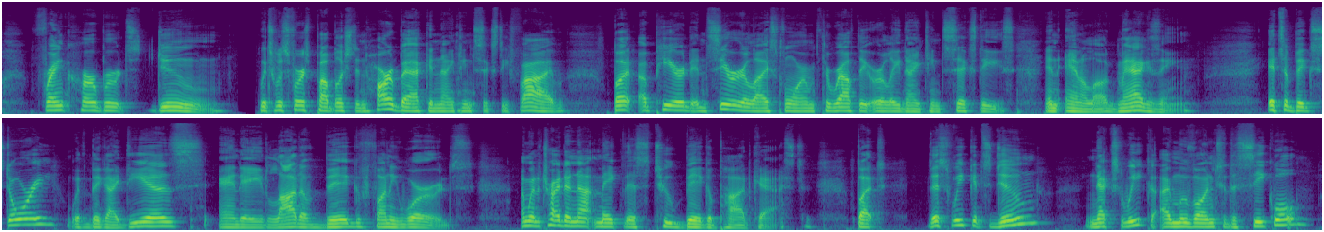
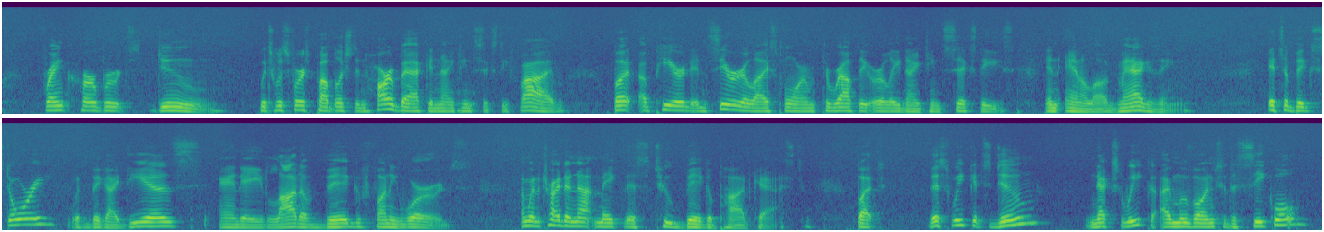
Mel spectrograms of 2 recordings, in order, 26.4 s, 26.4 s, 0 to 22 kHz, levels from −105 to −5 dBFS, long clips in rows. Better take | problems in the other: first | hiss; faint; throughout; 20 dB below the speech

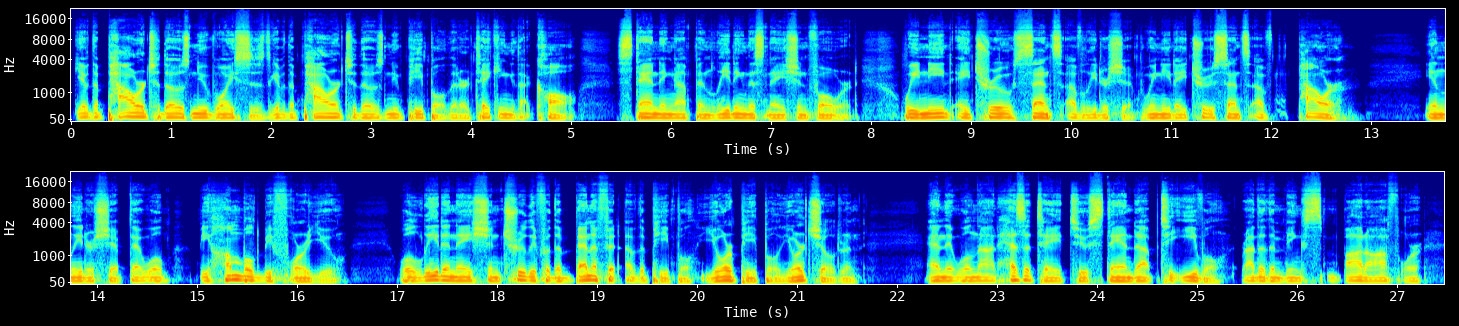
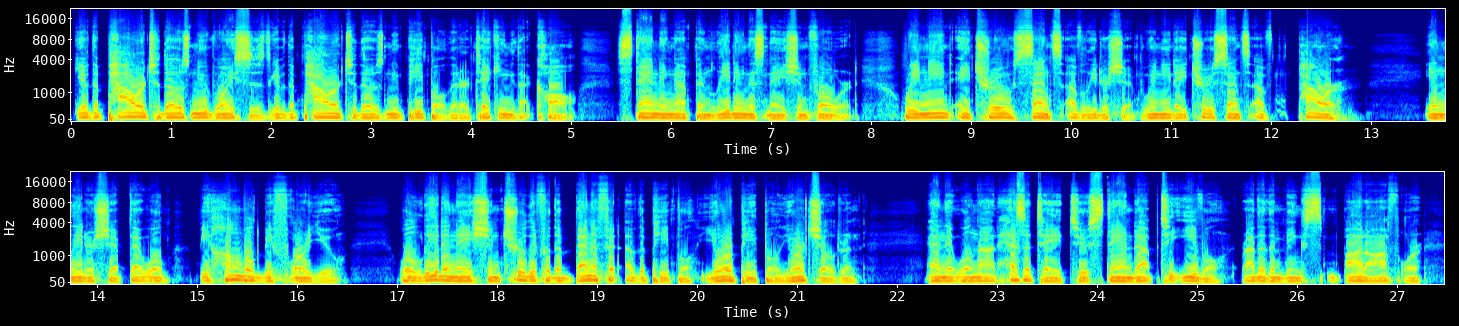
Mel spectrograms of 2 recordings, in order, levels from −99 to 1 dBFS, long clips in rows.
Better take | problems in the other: first | distortion; slight; 8% of the sound clipped

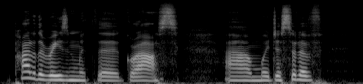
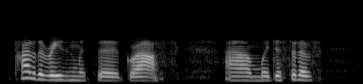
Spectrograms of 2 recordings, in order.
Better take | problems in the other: first | phone-call audio

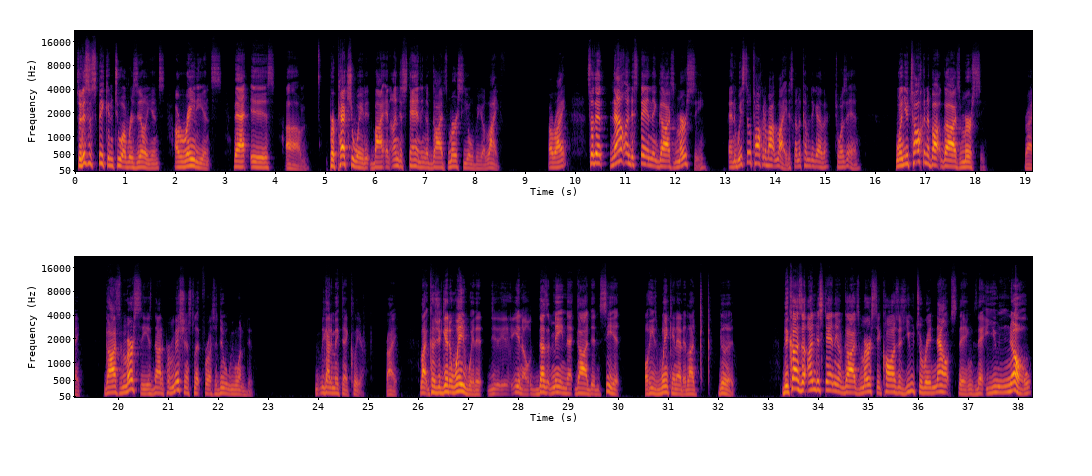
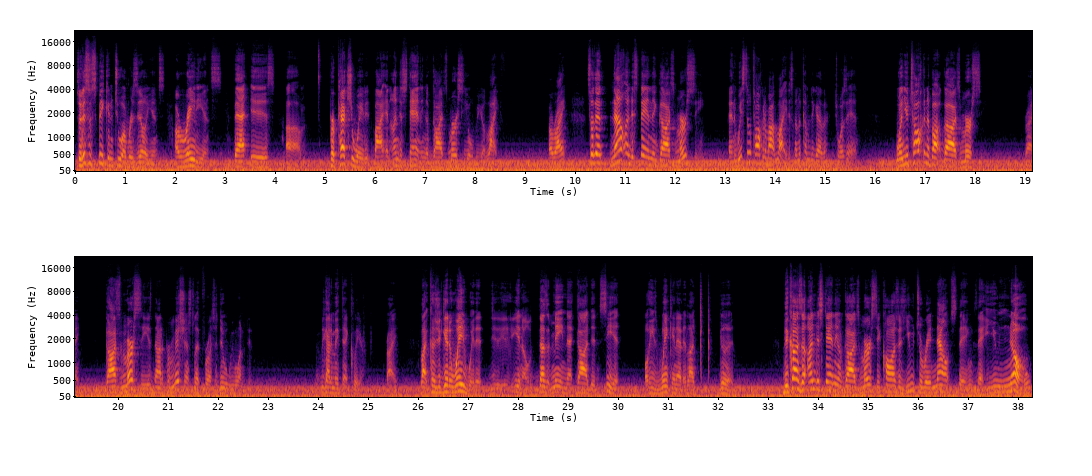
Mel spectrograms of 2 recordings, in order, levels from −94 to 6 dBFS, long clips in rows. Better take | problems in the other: first | low rumble; noticeable; throughout; 15 dB below the speech

